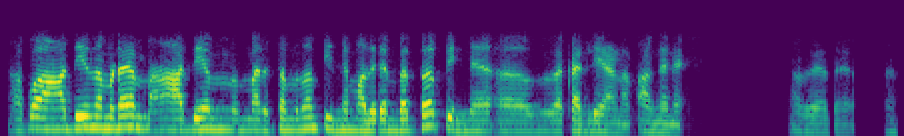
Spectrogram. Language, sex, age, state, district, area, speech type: Malayalam, female, 45-60, Kerala, Kottayam, urban, conversation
